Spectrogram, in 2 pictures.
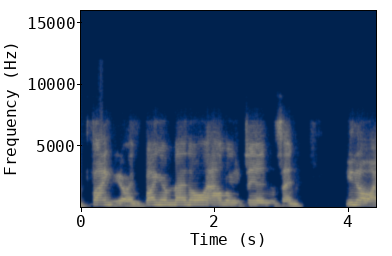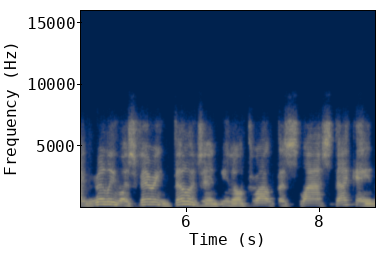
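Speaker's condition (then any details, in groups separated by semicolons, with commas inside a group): Myasthenia gravis; swallowing and talking problems at diagnosis, BiPAP assists breathing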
